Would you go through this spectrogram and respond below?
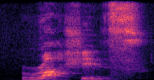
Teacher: la U dentro de la palabra en la mayoría de los casos se pronuncia como una A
